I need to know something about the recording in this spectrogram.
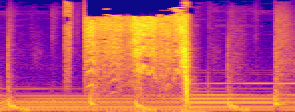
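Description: Background music, cut across about half a second in by a loud rushing hiss of noise that builds for under a second and ends in a sharp hit: a swoosh sound effect for an animated logo.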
